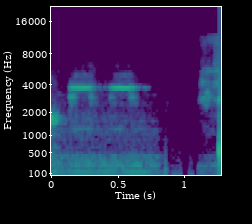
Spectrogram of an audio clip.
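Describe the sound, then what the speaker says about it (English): A kitchen timer gives two short high beeps in quick succession as it is set, close and clear, followed by a brief pause and a burst of other kitchen noise. "I'm gonna set a timer for"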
